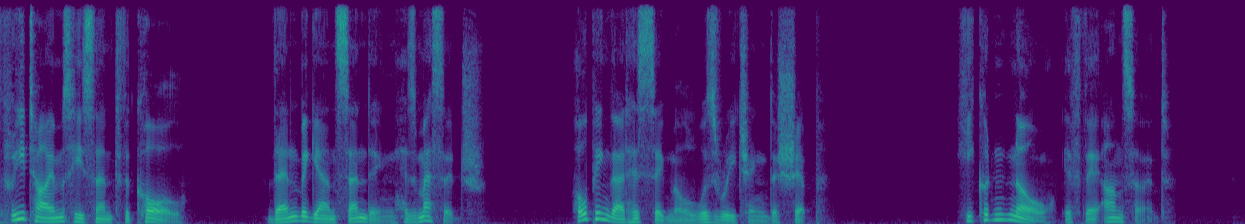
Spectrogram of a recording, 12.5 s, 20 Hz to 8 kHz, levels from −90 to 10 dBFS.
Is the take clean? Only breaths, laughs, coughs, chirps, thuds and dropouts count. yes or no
yes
